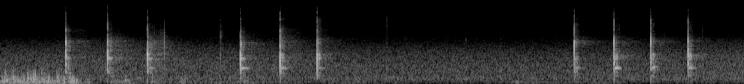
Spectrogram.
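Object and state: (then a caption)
Cedar log carved with mallet and chisel. A wooden mallet drives a chisel into a solid cedar log, close up, in carving work. Sharp, dry wooden knocks come in two runs separated by a pause of a few seconds, each knock short and bright with almost no ring. A soft low rumble sits under the first moment.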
